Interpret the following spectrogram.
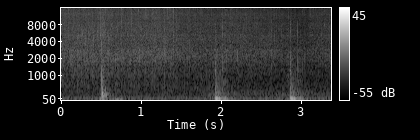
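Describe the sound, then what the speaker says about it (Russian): Food frying in a pan in the Cooking Simulator video game: a steady, quiet sizzling hiss runs throughout, broken by three soft thumps spaced about a second apart. "И теперь это все дело отправляю на сковородку."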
